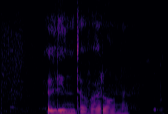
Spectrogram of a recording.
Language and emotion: Russian, neutral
